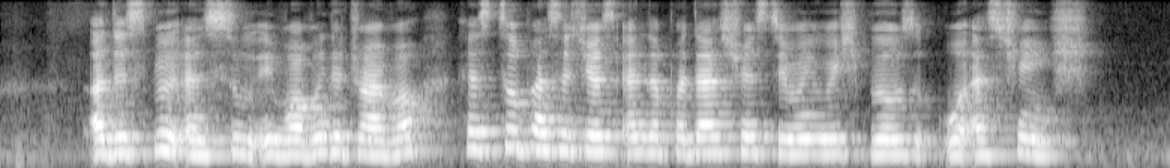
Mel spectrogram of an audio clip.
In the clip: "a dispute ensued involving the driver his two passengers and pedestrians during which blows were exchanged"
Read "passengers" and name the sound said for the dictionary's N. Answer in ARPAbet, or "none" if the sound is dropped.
none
